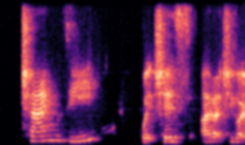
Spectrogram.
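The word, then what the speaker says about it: Shanxi: of dragon uh sculptures yeah so it's it's changi which is i've actually got it written down because i think my pronunciation is probably not great it's uh s-h-a-n-x-i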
